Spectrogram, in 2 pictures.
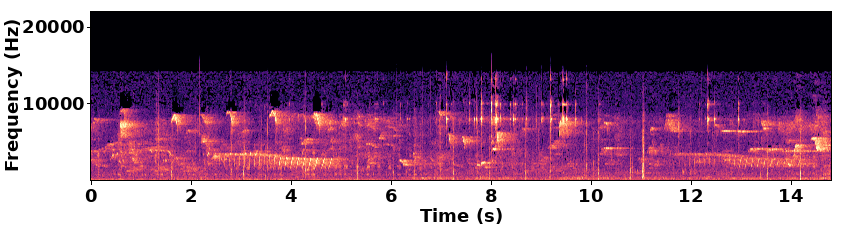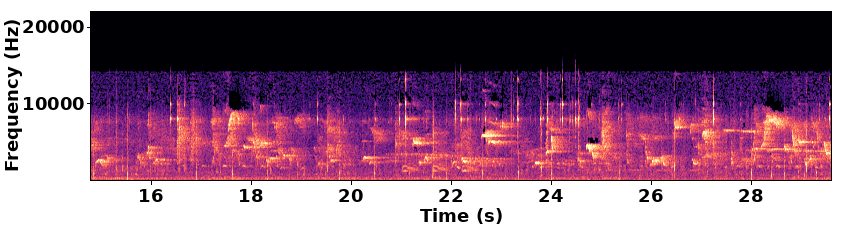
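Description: Several songbirds chirping and singing, many short overlapping calls, with a fast trill heard twice, about two seconds in and again about twelve seconds in.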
